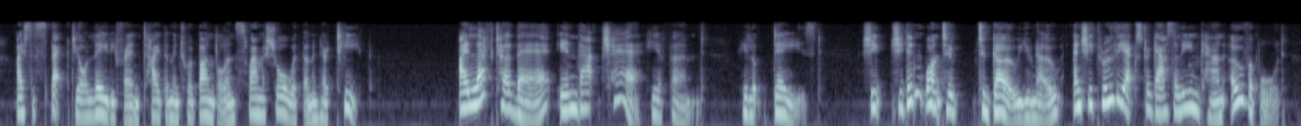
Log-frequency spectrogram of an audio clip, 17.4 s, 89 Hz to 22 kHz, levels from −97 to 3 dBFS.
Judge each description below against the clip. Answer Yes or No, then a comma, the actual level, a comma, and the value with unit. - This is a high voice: No, medium, 160 Hz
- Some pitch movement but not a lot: No, wide, 7.4 semitones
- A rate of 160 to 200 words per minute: Yes, average, 175 wpm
